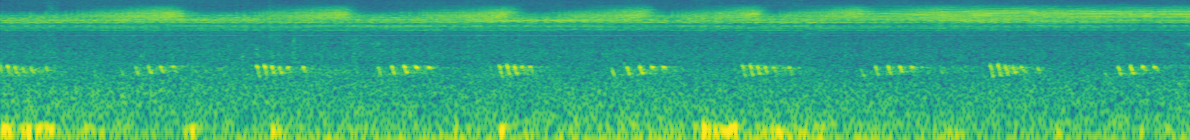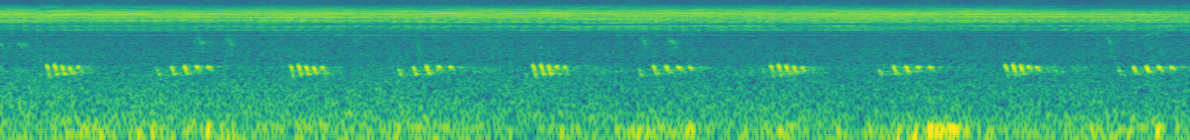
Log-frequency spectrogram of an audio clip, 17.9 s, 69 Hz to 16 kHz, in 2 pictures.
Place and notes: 東富村, Guangfu Township - Next to the woods
Beside bamboo, Birdsong sound, Insects sound, Cicadas sound, Traffic Sound, Very hot weather
Zoom H2n MS+XY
